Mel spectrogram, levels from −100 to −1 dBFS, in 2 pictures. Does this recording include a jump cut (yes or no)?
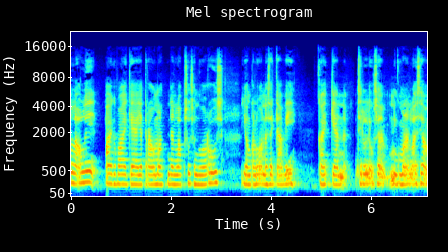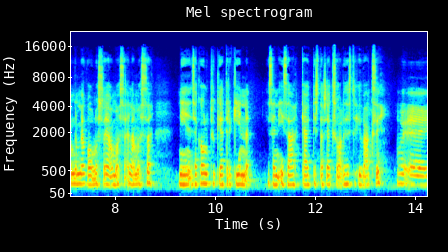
yes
